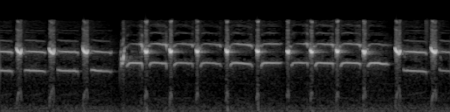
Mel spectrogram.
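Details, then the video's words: A Waterslager (Malinois) canary sings long, pure whistled tours over a steady knocking beat of about two to three per second, shifting between lower and higher phrases. "تغريد كناري المالينوا (الوتر سلاجر)"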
